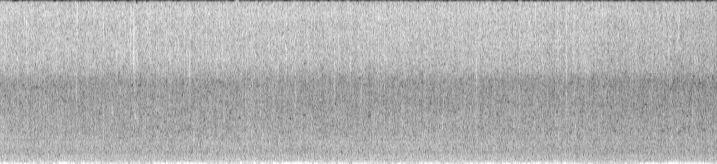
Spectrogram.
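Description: Heavy rain pouring down onto an asphalt road: a steady, dense hiss of rain on pavement.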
